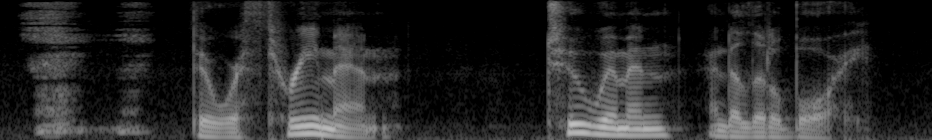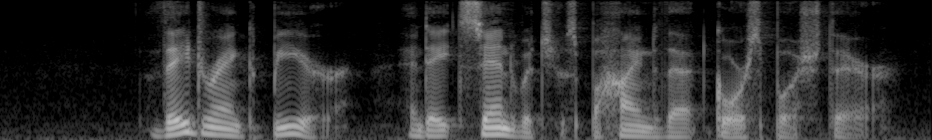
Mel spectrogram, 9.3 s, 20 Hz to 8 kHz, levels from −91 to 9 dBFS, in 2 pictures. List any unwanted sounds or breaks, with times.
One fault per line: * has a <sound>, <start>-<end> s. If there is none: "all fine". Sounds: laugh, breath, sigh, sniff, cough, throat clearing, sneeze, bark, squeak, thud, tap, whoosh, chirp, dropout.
* has a sniff, 0.1-0.8 s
